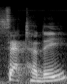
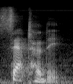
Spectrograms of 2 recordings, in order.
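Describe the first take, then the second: First: Saturday as "SAT-ə-day"; "day" ending. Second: Saturday as "SAT-ə-dee", dropping; "dee" ending. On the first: (শেষে "ডে" উচ্চারণে) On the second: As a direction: end Saturday on a short "di". (শেষে "ডি" উচ্চারণে) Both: Shown as a demonstration. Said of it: "Saturday or Saturday".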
